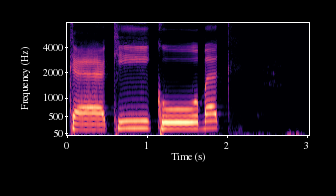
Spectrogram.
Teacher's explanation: Kaf itu keluar nafas sedikit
